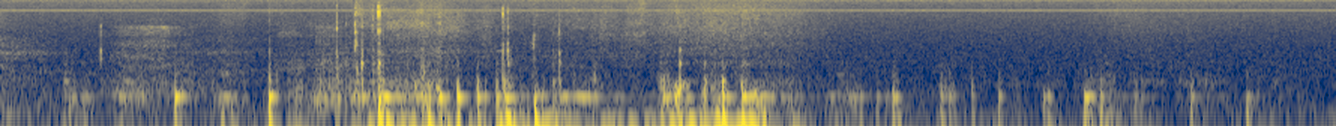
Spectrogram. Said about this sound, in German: Jetzt wird's still. Jetzt wird's still, weil unser Studiohund hier schnarcht. Unmöglich.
